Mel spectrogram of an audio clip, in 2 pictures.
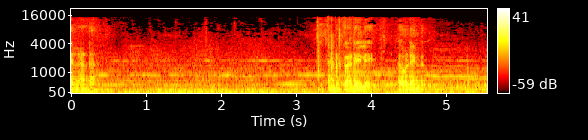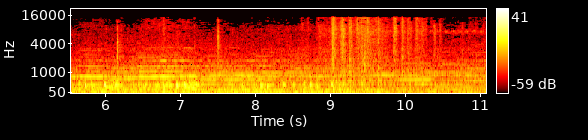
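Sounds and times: soft background music: 0.0 - 11.0
pigeons cooing: 4.0 - 9.3.

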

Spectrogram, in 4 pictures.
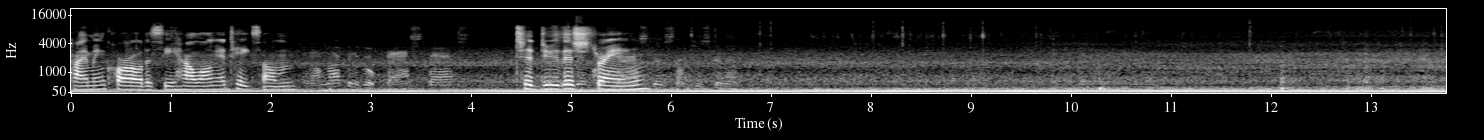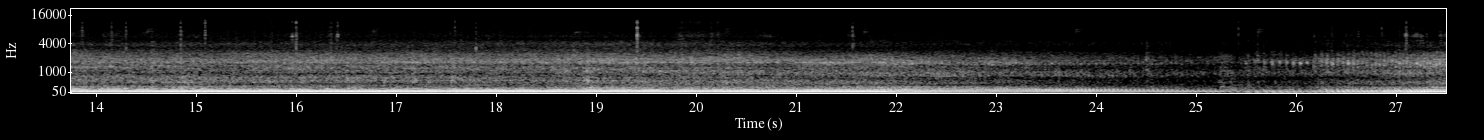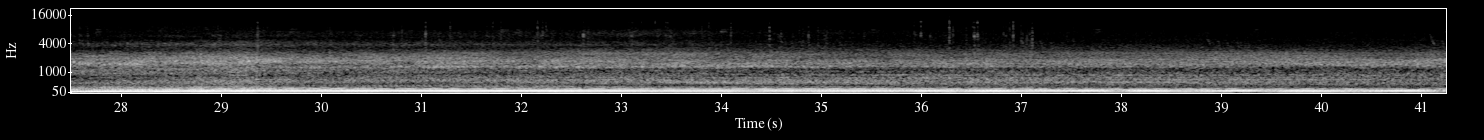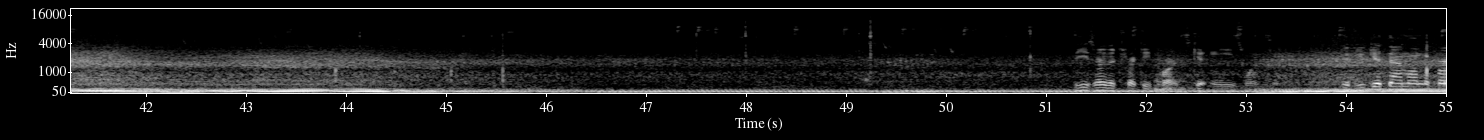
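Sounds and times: low mechanical hum: 0.0 - 55.0.

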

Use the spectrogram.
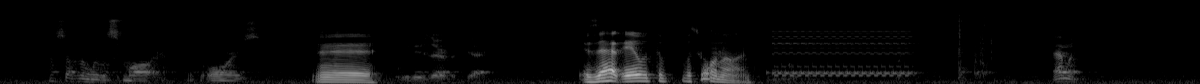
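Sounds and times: telephone ringing: 7.7 - 9.3.

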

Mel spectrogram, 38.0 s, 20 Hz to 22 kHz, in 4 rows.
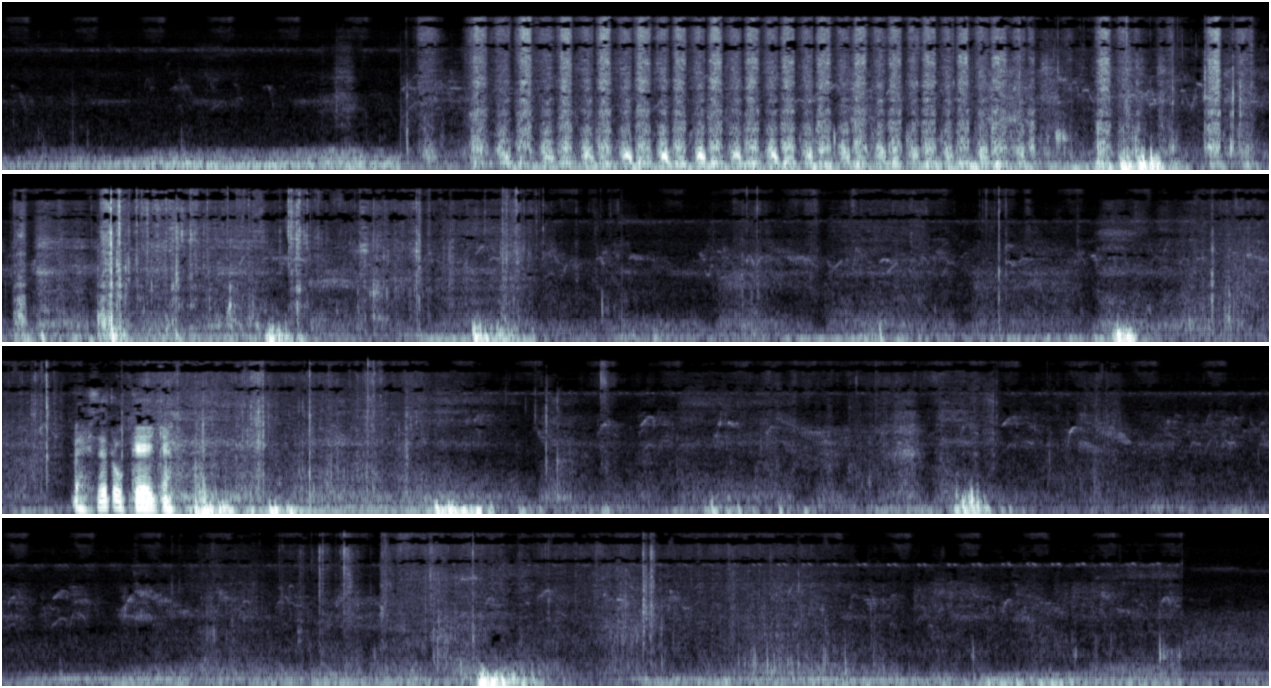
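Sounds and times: hand saw cutting root: 3.0 - 13.4
root scraping: 3.0 - 13.8.

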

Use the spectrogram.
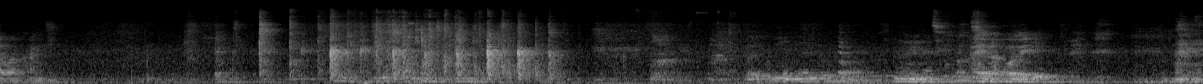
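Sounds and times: small group clapping: 2.2 - 6.0.

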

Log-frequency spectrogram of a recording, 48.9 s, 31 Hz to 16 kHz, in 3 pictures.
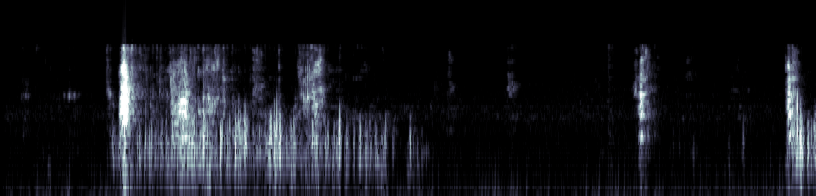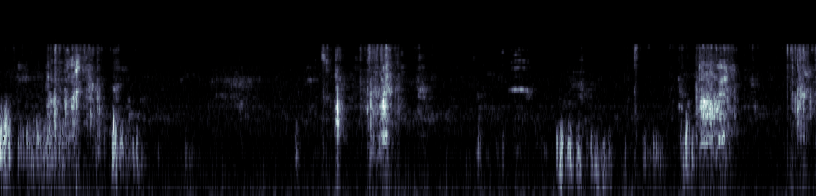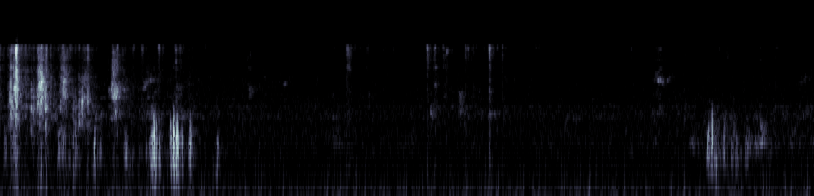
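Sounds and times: dogs play-fighting and vocalising: 2.2 - 7.0, 15.7 - 19.0, 22.5 - 25.0, 29.8 - 36.4
dog barking: 2.4 - 2.8, 12.7 - 13.2
dog growling: 3.2 - 5.3, 5.9 - 6.8, 30.0 - 31.2.

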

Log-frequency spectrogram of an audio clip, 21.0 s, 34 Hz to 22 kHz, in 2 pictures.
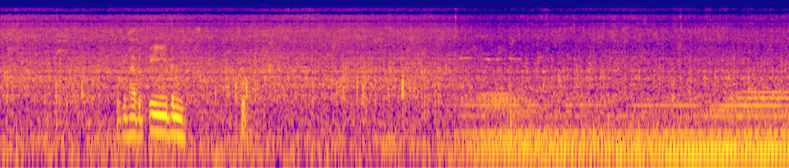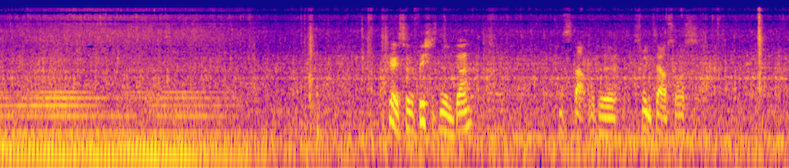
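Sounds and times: hot oil sizzling: 0.0 - 21.0
low motor hum: 5.9 - 15.4.

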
